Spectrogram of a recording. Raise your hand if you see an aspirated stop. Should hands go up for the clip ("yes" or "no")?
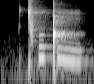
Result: yes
